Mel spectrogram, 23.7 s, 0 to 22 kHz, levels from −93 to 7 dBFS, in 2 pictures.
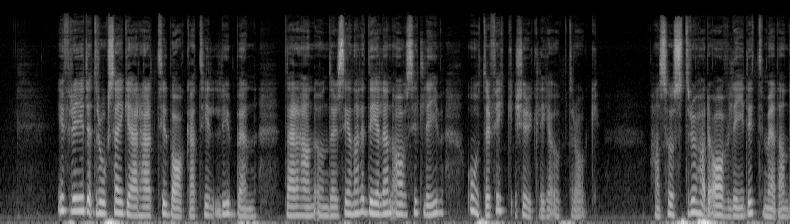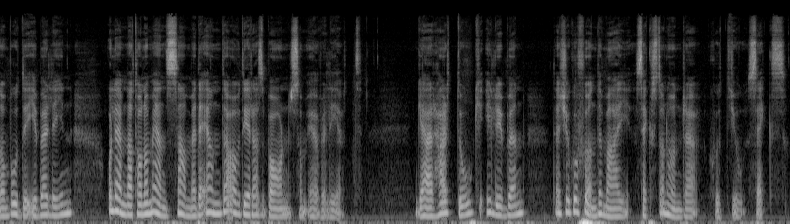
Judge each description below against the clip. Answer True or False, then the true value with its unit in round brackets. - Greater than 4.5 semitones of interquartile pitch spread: True (5.2 semitones)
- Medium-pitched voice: True (170 Hz)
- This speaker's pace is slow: True (120 wpm)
